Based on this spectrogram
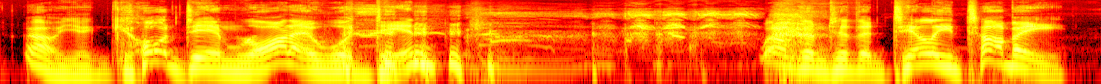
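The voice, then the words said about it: Put-on Australian accent. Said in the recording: “would you do it in an Australian accent?”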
